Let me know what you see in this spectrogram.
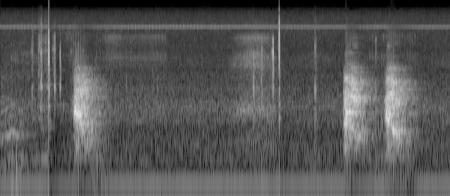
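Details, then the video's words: Pet bulldog Scarlett, a female, going crazy indoors after exercise: a sharp bark, then a quieter one, then a close pair of loud barks near the end, with clicks, rustling, faint speech and a steady hum. "Scarlett Lee the Bulldog goes Crazy"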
